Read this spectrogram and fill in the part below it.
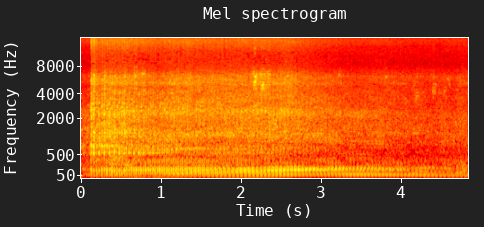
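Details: A steady, rumbling motorcycle-like engine drones throughout, with no animal voices.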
